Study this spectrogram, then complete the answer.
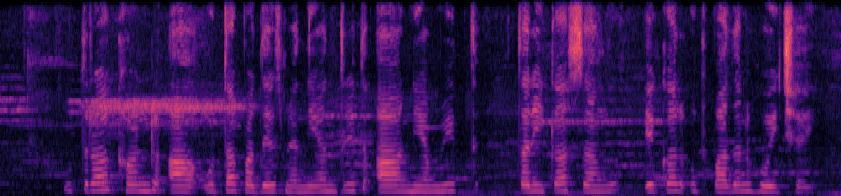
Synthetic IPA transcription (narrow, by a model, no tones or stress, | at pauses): ʊt̪ːəɾakʰəɳɖaʊt̪ːəpɾəd̪esmẽnijənt̪ɾɪt̪anɪjəmɪt̪ː | əɾiːkasə̃ŋɡ | eːkəɾʊt̪paːd̪ənɦoit͡ʃʰɛ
